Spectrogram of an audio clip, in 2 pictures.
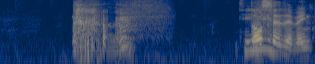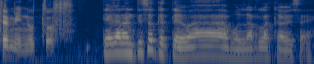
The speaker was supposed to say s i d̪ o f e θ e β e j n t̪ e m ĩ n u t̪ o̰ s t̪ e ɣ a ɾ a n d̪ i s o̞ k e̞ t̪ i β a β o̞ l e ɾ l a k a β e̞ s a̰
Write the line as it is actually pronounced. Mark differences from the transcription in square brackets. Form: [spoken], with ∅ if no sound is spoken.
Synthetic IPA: s i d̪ o [s] e [ð] e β e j n t̪ e m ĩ n u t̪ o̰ s t̪ e ɣ a ɾ a n [t̪] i s o̞ k e̞ t̪ [e] β a β o̞ l [a] ɾ l a k a β e̞ s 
